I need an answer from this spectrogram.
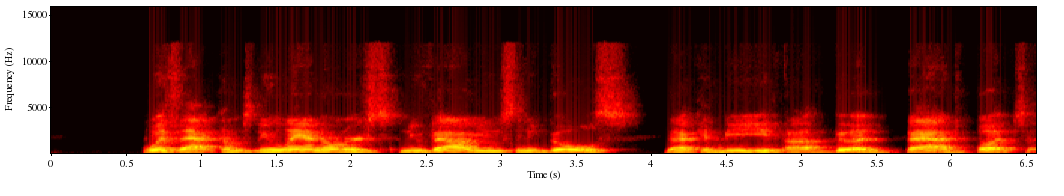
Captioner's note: snorts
